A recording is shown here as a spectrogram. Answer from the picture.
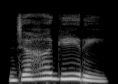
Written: ಜಹಗೀರಿ

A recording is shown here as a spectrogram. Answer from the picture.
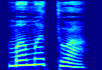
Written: ಮಮತ್ವ

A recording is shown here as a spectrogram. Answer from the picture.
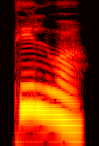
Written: ತಿಲ್ವ

